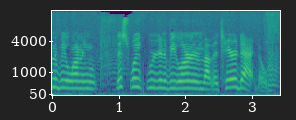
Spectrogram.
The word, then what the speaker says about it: pterodactyl: Today we're going to be learning, this week we're going to be learning about the pterodactyl. Did you know that the P is silent in pterodactyl?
